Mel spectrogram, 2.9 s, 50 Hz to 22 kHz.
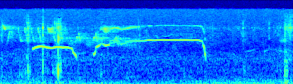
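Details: White-tailed eaglet chick at an Estonian nest, June 2018 evening, calling for food it could not tear apart itself. A short whistle, then a longer thin rising whistle over steady low rumbling background noise.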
